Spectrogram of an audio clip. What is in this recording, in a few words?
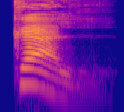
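"CAL", Spanish, female; mekanta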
